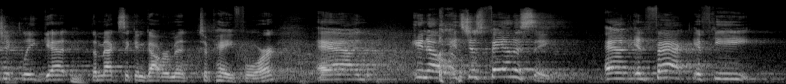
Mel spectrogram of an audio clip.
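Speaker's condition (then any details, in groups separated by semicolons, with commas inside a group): No condition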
